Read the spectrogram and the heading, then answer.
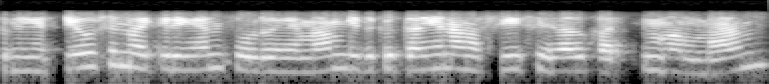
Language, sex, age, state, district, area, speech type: Tamil, female, 30-45, Tamil Nadu, Ariyalur, rural, conversation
